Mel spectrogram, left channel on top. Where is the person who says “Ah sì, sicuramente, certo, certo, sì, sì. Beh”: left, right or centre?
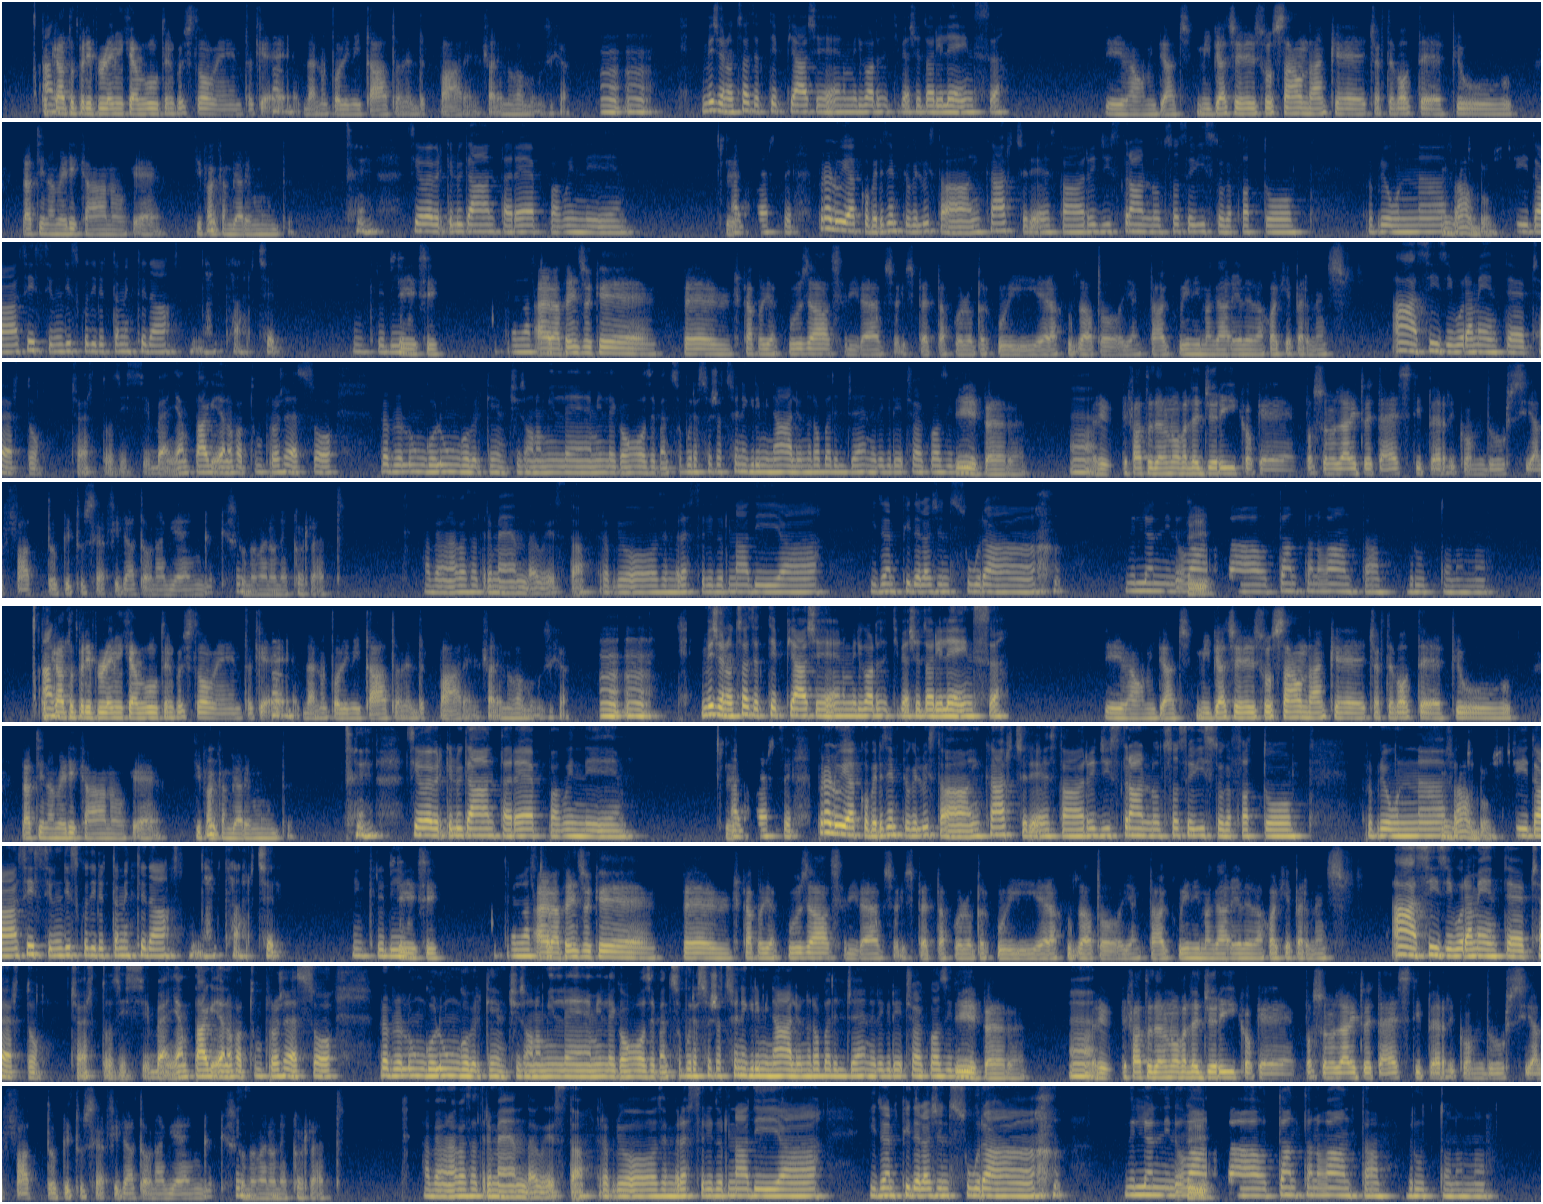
Right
